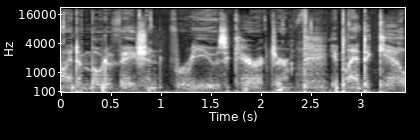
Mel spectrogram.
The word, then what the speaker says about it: Ryu: Ken Masters' actor Damien Chapa said the name is pronounced Ryu as opposed to Ryu. Despite issues with this, D'Souza decided to use Ryu, believing it would be easier to pronounce for Western audiences, although Jean-Claude Van Damme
